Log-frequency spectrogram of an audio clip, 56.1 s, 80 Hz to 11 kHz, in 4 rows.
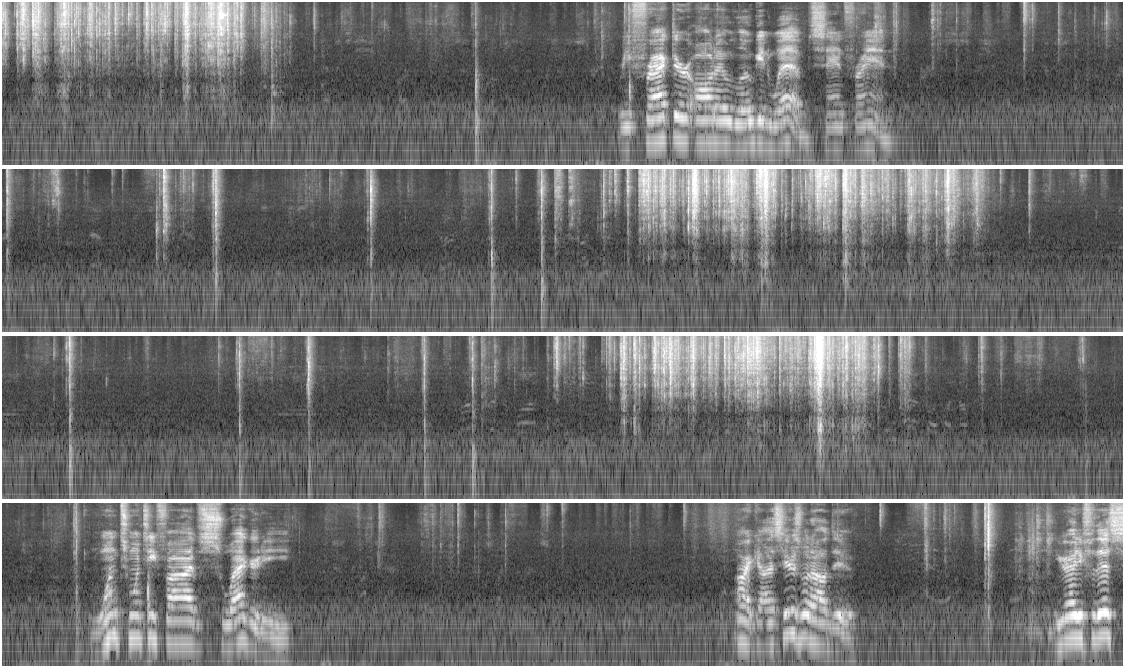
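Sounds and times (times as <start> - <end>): card pack wrappers ripping: 0.0 - 3.6, 20.7 - 26.4, 33.8 - 40.4.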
